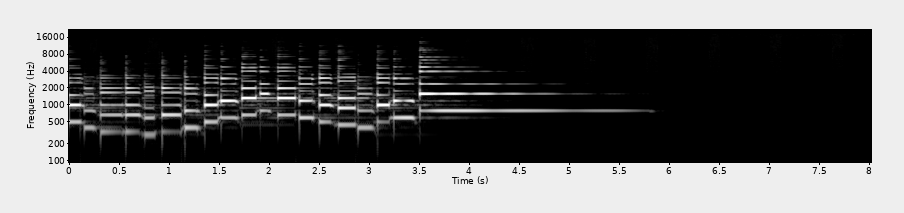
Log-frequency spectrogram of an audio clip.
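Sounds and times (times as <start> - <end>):
mandolin haunted house tune in G major: 0.0 - 5.9.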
